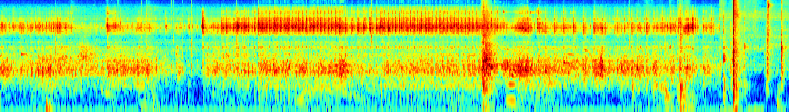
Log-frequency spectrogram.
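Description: Gunfire and game sound effects play from a small device speaker.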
